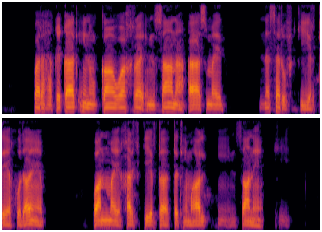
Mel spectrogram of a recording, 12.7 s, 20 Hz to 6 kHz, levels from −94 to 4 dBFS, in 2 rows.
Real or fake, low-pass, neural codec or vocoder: real; 5.4 kHz; none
